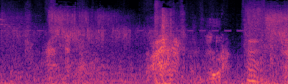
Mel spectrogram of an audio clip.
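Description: A plasma grenade bursts with a loud blast.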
